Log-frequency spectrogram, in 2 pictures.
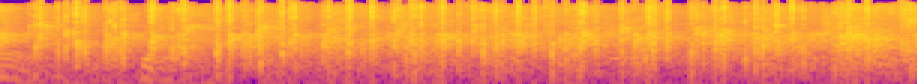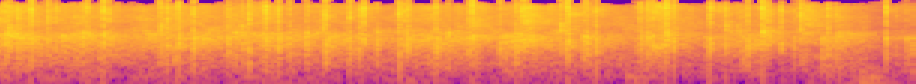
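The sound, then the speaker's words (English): A roomful of people applauds staff steadily for several seconds, the dense clapping holding at an even, fairly loud level from start to finish without fading. “And you're all here, and I'd like us to applaud.”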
